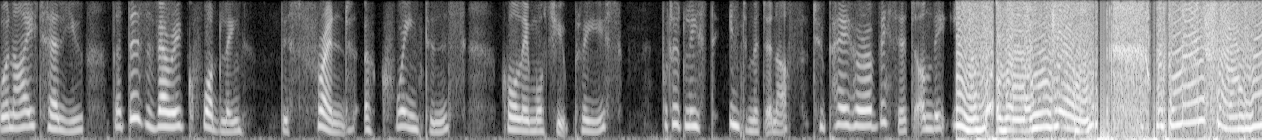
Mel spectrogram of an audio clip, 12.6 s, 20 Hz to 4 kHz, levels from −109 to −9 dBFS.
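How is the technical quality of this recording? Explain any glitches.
The recording has one serious glitch at the very end, from 9.56 s to 12.62 s, where the speech turns into a harsh, blaring mess. Up to that point you can hear the narrow A-law telephone band, with nothing above 4 kHz.

That final stretch is companded audio read as linear. The A-law bytes are played straight out as plain 8-bit samples and never expanded. Each sign change swings the waveform across about half its range, so quiet parts hit as hard as loud ones, and you get a loud buzzy roar with heavy noise filling the gaps.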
